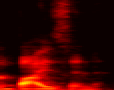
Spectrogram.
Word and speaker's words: bison: talks about the Bison the Bison with a Z you know what I actually had looked it up he made me doubt myself of how I'd learn to pronounce this word in 50-plus years I actually looked it up last year when I heard him do it it's bison it really is just just like you think it is and then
